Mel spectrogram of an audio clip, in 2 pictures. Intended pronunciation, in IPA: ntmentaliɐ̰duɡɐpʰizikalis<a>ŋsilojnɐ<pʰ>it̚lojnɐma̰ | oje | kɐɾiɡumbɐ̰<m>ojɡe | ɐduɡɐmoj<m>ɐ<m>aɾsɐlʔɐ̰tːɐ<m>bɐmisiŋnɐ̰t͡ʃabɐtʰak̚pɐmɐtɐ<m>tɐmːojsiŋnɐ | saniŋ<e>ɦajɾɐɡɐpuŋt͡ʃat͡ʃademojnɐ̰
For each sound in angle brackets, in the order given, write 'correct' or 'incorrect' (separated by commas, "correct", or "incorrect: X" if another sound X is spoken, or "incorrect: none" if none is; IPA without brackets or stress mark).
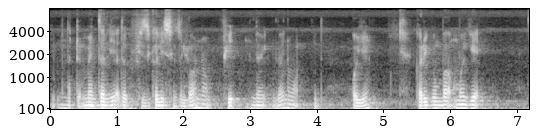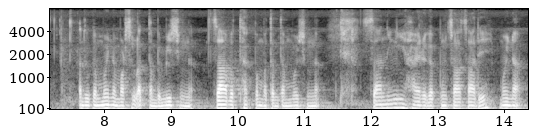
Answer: incorrect: i, correct, correct, incorrect: n, correct, correct, correct, incorrect: i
